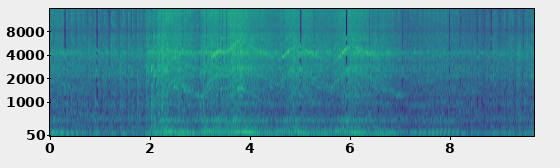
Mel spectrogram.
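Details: 1980 Honda GL1100 Goldwing, carbs recently cleaned and overhauled, during carb sync as lock nuts are tightened: revs keep swelling and sagging and won't hold a steady idle; carbs suspected out of sync.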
